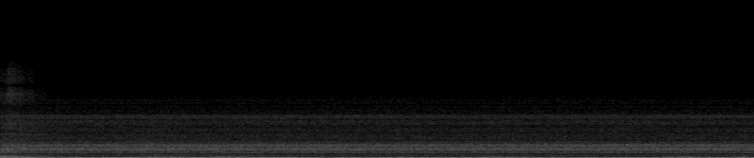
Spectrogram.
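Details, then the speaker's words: Endoscopic microsuction of a difficult, wedged ear wax plug by an audiologist, suction held for a second or two to grip the wax; continuous low rumbling suction hum: ear microsuction. "it's holding the suction on there just for a second or two allowing that suction group to build give a much tighter hold on that ear wax"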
